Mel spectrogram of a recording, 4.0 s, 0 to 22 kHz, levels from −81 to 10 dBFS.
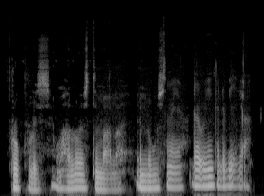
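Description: From 2.44 s to the end of the clip at 3.96 s, the speech suddenly turns higher and hurried, pitched up by about five semitones and running 1.34 times too fast. This section at the wrong speed is likely from playback against a mismatched clock.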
